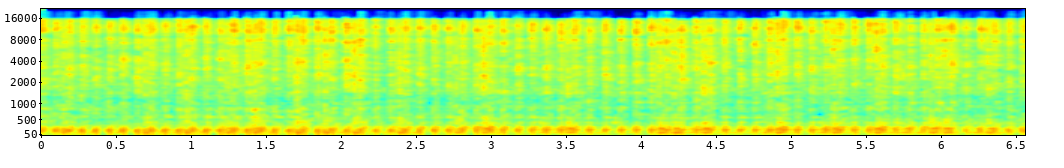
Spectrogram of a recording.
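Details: Yamaha V-Star 650 Classic, completely cold, choke off, after new fuel lines, fuel pump and carb work: stumbling idle where the front cylinder drops in and out while the rear fires steadily. Suspected front carb fuel-transfer issue.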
